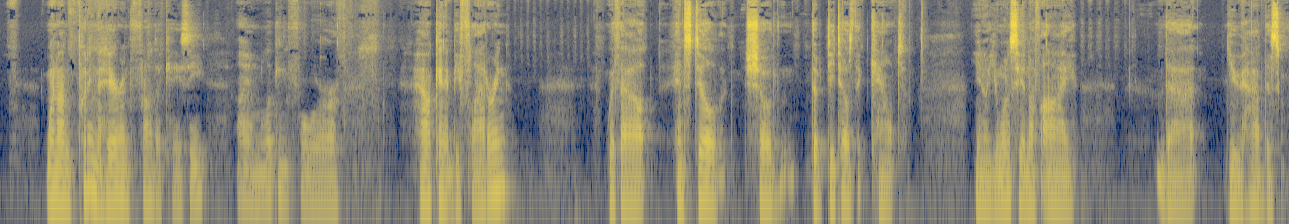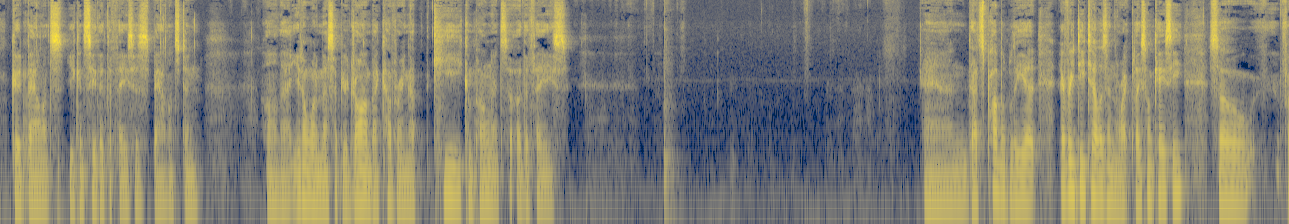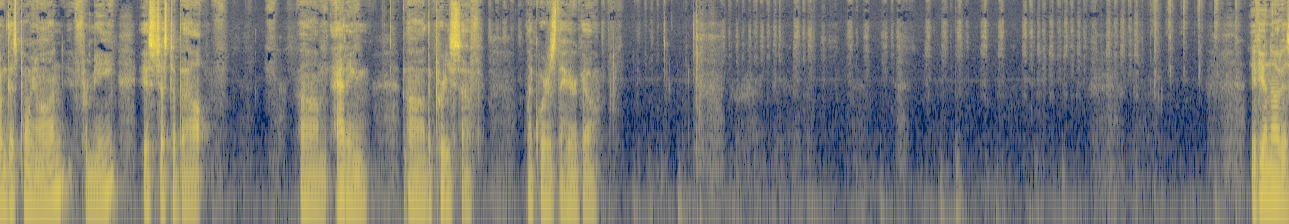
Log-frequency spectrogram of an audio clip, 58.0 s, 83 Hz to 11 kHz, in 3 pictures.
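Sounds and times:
pencil scratching on paper: 5.0 - 11.1, 14.8 - 17.2, 41.8 - 57.3
short sharp tap: 29.3 - 29.6.

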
